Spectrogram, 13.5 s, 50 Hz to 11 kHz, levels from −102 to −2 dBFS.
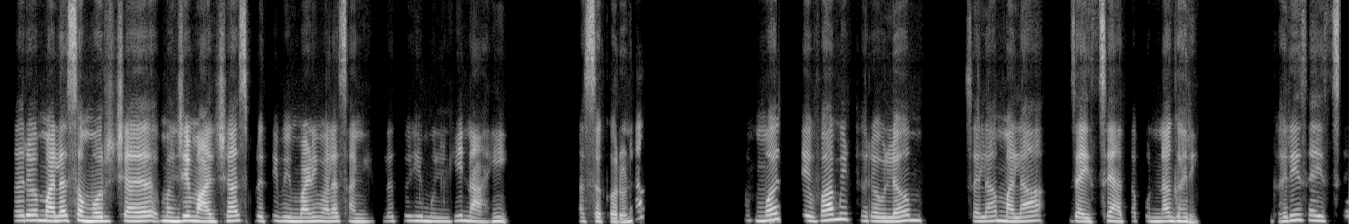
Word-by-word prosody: तर 245 +1 0
मला 225 +1 +6
समोरच्या 215 0 +4 0.3
म्हणजे 215 +1 +5
माझ्याच 225 +6 +2
प्रतिबिंबानी 210 -2 -1
मला 205 0 0
सांगितलं, 195 0 -7
"तू 225 +2 -17
ही 225 - -2
मुलगी 200 +3 -4
नाही" 195 +2 -2 0.8
असं 200 0 -1
करून 170 0 -3
हं. - - -5 1.1
मग 245 +6 +2 0.3
तेव्हा 235 +3 +1
मी 295 +1 +1
ठरवलं, 215 +3 -1 0.5
"चला 210 +1 -5
मला 215 +1 0 0.3
जायचंय 190 +1 0
आता 195 +3 -7
पुन्हा 200 0 -2
घरी." 200 -8 -1 0.8
घरी 240 +6 -1
जायचंय 230 -2 -5
210 Hz, 120 wpm, -22 LUFS, 195-230 Hz, 1.1 s, मला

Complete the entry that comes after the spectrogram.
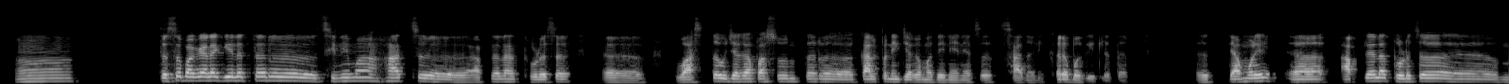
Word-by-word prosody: अ, 140 +3 -5 0.9
तसं 185 +4 +3
बघायला 180 0 +6
गेलं, 180 +1 +4
तर 180 0 +3 0.6
सिनेमा 160 +2 -1 0.2
हाच 155 0 0
अ, 120 -7 +1
आपल्याला 130 +4 -2 0.2
थोडंसं 120 +1 +1 0.4
अ, - - 0 0.7
वास्तव 115 +6 +3
जगापासून 135 0 +1
तर 130 0 -2 0.4
काल्पनिक 125 0 +1
जगामध्ये 110 -2 0
नेण्याचं 105 0 -6 0.2
साधन 95 -1 -2
आहे, 95 +1 -19
खरं 115 - +2
बघितलं 95 -4 -5
तर. - - -12 0.8
अ, - - +1 0.2
त्यामुळे 145 +4 +4 0.3
अ, 115 - +1 0.5
आपल्याला 155 +6 +3
थोडंसं 135 -4 +1
135 Hz, 105 wpm, -25 LUFS, 115-150 Hz, 0.9 s, बघायला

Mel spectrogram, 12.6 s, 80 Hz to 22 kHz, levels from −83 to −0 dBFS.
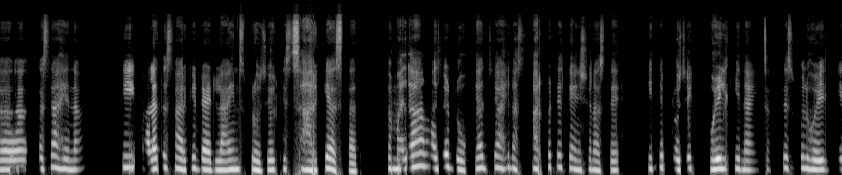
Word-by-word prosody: अ, - - 0 0.6
कसं 230 +4 -4
आहे 225 -3 +2
ना, 210 0 0 0.7
की 255 0 +3 0.2
मला 215 +2 +4
तर 260 - -2
सारखे 240 -1 0
डेडलाईन्स 205 +1 +4
प्रोजेक्ट 205 0 +3
हे - - -2
सारखे 205 +1 +3
असतात. 180 -5 +3 0.5
तर 235 - +1
मला 225 +4 +2
माझ्या 275 -1 -2
डोक्यात 215 +4 +1 0.2
जे - - -2
आहे 240 0 -2
ना, 225 - 0
सारखं 235 +5 -5
ते 265 - -1
टेन्शन 210 -3 -2
असते 200 +2 -4
की 230 +3 -11
ते 260 - 0
प्रोजेक्ट 225 0 -4 0.2
होईल 225 +1 +8
की 230 - 0
नाही, 200 -1 -3
सक्सेसफुल 240 +2 -5
होईल 210 0 +5 0.2
की 440 - -7
220 Hz, 155 wpm, -21 LUFS, 205-240 Hz, 0.7 s, होईल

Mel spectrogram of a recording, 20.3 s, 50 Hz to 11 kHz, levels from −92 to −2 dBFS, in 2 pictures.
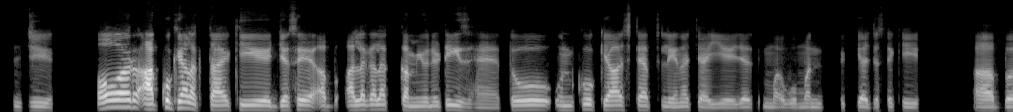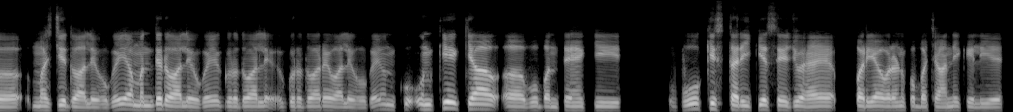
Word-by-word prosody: जी। 115 -1 -7 0.5
और 205 +3 +9
आपको 150 +5 +10
क्या 180 0 +5
लगता 145 -5 +3
है 130 +1 +2
कि 130 -1 +1
जैसे 130 +2 +1
अब 125 -2 -3
अलग-अलग 140 +2 +1
कम्युनिटीज़ 120 0 -2
हैं, 95 -1 -8
तो 130 +1 +2
उनको 125 +3 -4
क्या 130 -1 +2
स्टेप्स 125 0 -5
लेना 115 0 -4
चाहिए? 100 -1 -6
जैस 105 0 -4
म 105 -1 -11
वो 105 +1 -9
मन 105 -1 -7 0.2
पि - - -15
क्या - - -4
जैसे - - -12
कि 105 -1 -10 0.6
अब 105 0 -1
मस्जिद 120 +2 -2
वाले 105 -1 0
हो 100 -1 -6
गए - - -3
या 145 -2 +1
मंदिर 130 +2 0
वाले 115 -1 +1
हो 105 - -3
गए, 120 +3 -4
या 130 - -4
गुरुद्वाले 115 0 -3 0.2
गुरुद्वारे 115 0 -4
वाले 105 -1 -3
हो 95 -1 -8
गए, - - -4
उनको 135 -3 -9
उनके 345 - +2
क्या 150 - +2
अ, 115 -5 -2
वो 115 - -5
बनते 115 +1 -3
है 115 0 -1
कि 115 -1 -6 0.6
वो 150 +4 0
किस 160 - 0
तरीके 125 +2 +1
से, 130 -1 -1
जो 120 +1 -1
है, 115 +2 0 0.2
पर्यावरण 120 -1 0
को 120 - -6
बचाने 110 +1 -4
के 110 -1 -6
लिए, 105 0 -5
115 Hz, 180 wpm, -27 LUFS, 110-130 Hz, 0.6 s, आपको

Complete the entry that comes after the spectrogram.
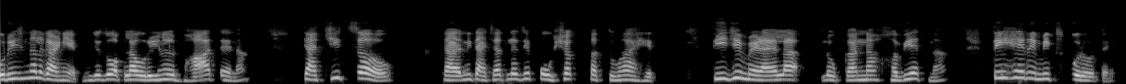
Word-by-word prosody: original 270 +6 +3
गाणी 205 -4 +4
आहेत, - - -3
म्हणजे 195 +4 -2
जो 235 +2 +3
आपला 215 0 +3
ओरिजिनल 210 +3 +2
भात 180 +6 0
आहे 195 -3 -2
ना, 180 +2 -10 0.6
त्याची 230 +5 +1 0.2
चव 220 -11 +4 0.6
आणि 200 +3 +3
त्याच्यातले 225 +2 0
जे 260 +3 -3
पोषक 240 +2 0 0.2
तत्त्व 210 -2 -3
आहेत, 180 -5 -3 0.6
ती 265 +1 +4
जी 300 +4 +4
मिळायला 215 -2 +3 0.3
लोकांना 200 +1 -1 0.2
हवी 195 +5 0
आहेत 265 - +1
ना, 170 +2 -10 0.5
ते 300 - +5
हे 310 -1 +3
रिमिक्स 255 -3 -1
पुरवतंय 180 -9 -1
215 Hz, 155 wpm, -22 LUFS, 195-245 Hz, 0.6 s, ते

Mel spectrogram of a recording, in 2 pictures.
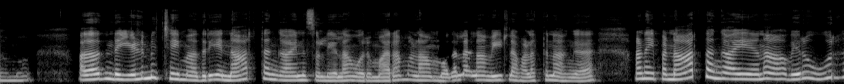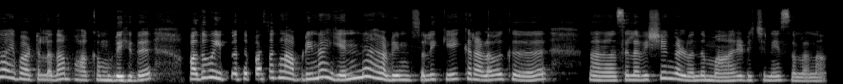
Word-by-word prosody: ஆமா. 180 0 -6 0.6
அதாவது 235 +4 +4
இந்த 235 -2 +5
எலுமிச்சை 275 0 +3
மாதிரியே 200 +3 +2
நார்த்தங்காய்ன்னு 205 -3 0
சொல்லி 180 -2 -1
எல்லாம் 185 +2 0
ஒரு 170 0 -2
மரமெல்லாம் 190 +1 -1
முதல்ல 200 +6 -1
எல்லாம் 205 -1 +1
வீட்ல 205 +1 0
வளத்துனாங்க. 175 -2 -2 0.6
ஆனா, 265 +1 +3
இப்ப 245 -2 -2
நார்த்தங்காய்னா 265 -4 +2 0.2
வெறும் 260 +1 +2
ஊறுகாய் 315 -1 -2
பாட்டில்ல 225 -3 -2
தான் 245 -2 -4
பார்க்க 205 0 -4
முடியுது. 195 +2 +4 0.5
அதுவும் 305 +2 +2
இப்பத்து 250 +1 -2
பசங்க 305 +4 -2
அப்படின்னா 255 +9 0 0.2
என்ன 300 +7 +2 0.2
அப்படின்னு 210 -1 +1
சொல்லி 220 +3 -2
கேக்குற 250 +1 -3
அளவுக்கு 225 +1 -1 0.7
அ - - 0 0.3
சில 205 -1 +1
விஷயங்கள் 245 -1 -1
வந்து 200 +2 -1
மாறிடுச்சுன்னே 190 +2 -4
சொல்லலாம். 165 -1 -7
215 Hz, 135 wpm, -21 LUFS, 195-255 Hz, 0.7 s, இந்த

